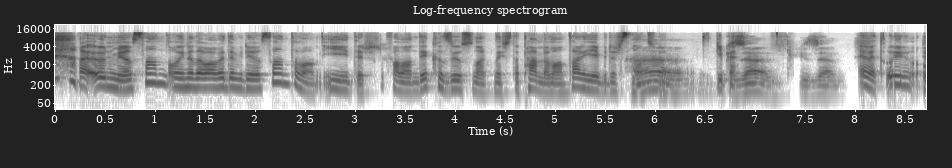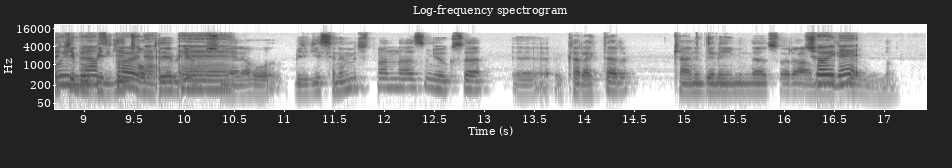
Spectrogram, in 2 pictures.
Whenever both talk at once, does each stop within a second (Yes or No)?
No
